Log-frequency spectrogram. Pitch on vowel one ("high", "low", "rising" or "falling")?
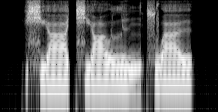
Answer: rising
